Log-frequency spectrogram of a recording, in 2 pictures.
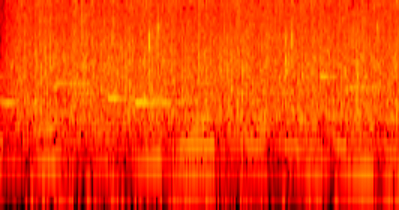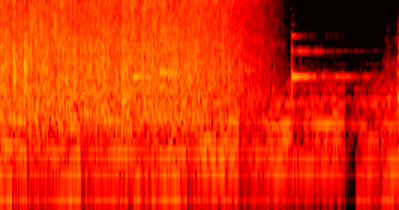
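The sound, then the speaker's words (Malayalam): Heavy rain pours down in a loud, dense, steady hiss of countless drops that fades away near the end. “പെരുമഴ തിമർത്തു പെയ്തു”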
